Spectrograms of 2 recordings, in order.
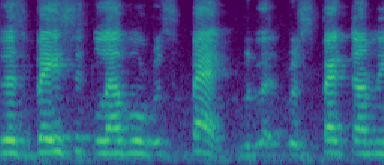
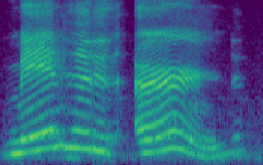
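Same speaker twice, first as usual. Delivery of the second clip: slow mock slogan; 4 semitones higher, 4 dB louder, much slower than usual. Quoting a slogan slowly.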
